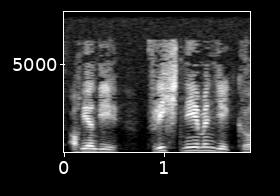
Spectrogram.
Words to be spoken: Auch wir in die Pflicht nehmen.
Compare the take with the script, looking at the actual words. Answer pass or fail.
pass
